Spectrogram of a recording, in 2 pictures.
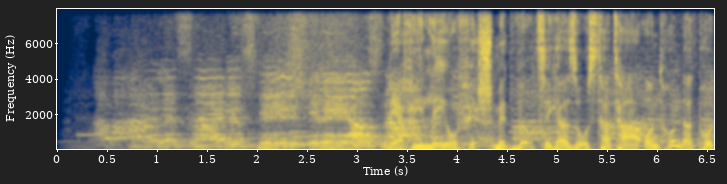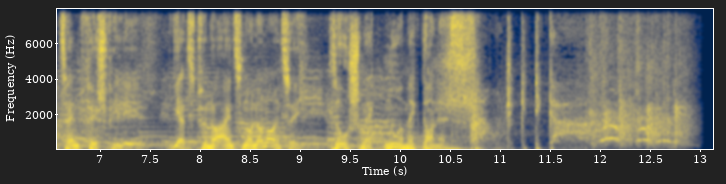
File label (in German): OFF, maenner; McDonalds; Fiet o Fish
